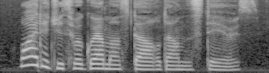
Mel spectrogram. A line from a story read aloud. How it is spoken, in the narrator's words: he asked sadly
